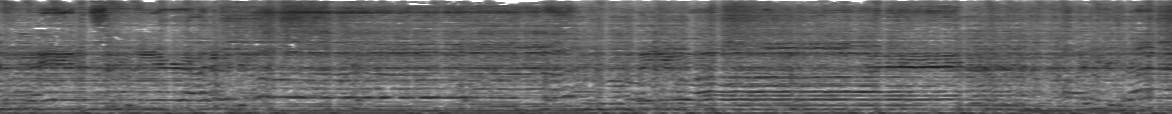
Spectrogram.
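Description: A live rock band playing a song, with electric guitars, drums and singing, loud and unbroken, recorded from within the crowd.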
